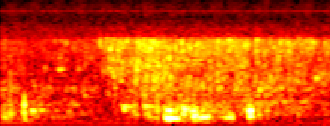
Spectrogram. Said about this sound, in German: Ja, das war die Klospülung von der Anna.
